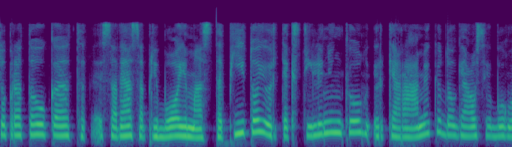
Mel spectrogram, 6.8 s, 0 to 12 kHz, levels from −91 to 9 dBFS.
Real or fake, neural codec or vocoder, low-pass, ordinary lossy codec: real; none; 7.2 kHz; AAC, 48 kbps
